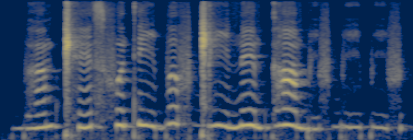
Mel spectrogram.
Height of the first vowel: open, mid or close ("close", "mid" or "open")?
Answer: mid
